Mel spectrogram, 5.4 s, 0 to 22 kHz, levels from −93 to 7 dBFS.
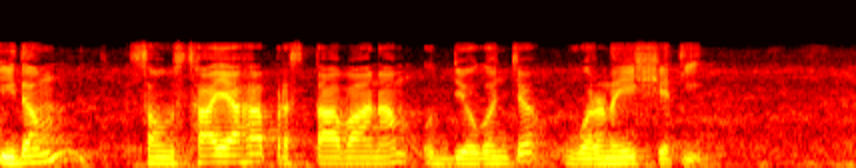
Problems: constant background noise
